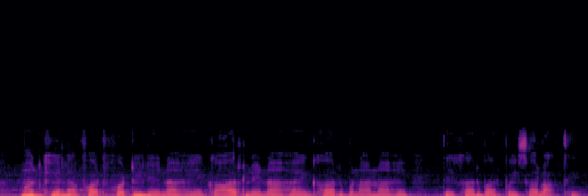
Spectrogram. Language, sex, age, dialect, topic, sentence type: Chhattisgarhi, male, 18-24, Central, banking, statement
